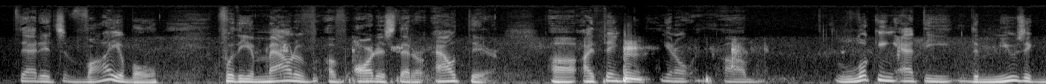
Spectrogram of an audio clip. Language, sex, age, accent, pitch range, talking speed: English, male, 50-69, American, 110-155 Hz, 140 wpm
